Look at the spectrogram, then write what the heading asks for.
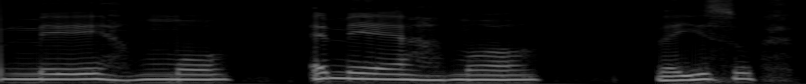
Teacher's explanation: tem aquele chiado carioca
